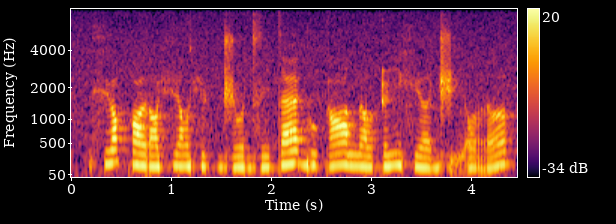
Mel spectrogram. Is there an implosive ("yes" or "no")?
no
